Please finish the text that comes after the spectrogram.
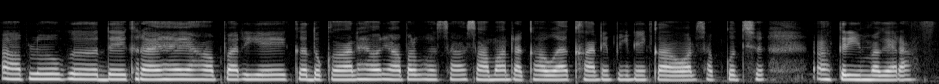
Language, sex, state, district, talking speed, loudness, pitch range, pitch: Hindi, female, Madhya Pradesh, Bhopal, 170 wpm, -14 LUFS, 215-230 Hz, 225 Hz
